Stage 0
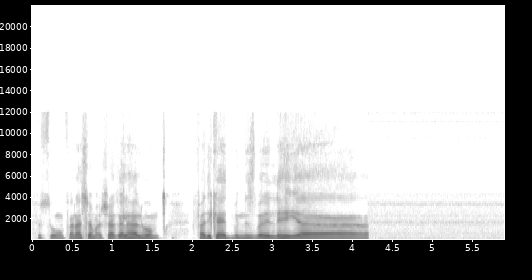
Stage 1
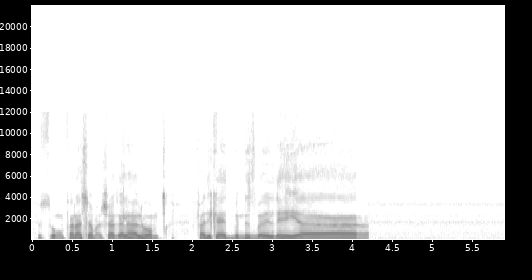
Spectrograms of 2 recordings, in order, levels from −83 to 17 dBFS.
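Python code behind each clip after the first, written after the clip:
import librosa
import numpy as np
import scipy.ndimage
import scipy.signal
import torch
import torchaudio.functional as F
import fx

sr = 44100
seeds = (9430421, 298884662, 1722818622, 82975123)

y = fx.level_steps(x, sr, step_db=12)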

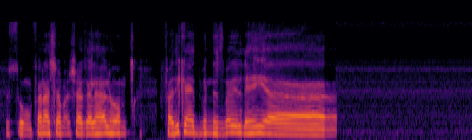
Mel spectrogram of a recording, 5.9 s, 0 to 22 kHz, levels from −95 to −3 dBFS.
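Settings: y = x + 0.36 * np.pad(x, (int(5.2 * sr / 1000.0), 0))[:len(x)]
y = y * 10.0 ** (-1.0 / 20.0)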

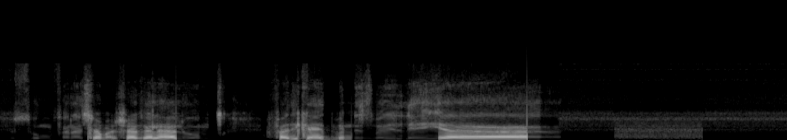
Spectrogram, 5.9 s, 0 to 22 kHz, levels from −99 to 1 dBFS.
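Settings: y = scipy.signal.sosfilt(scipy.signal.butter(2, 7100.0, 'lowpass', fs=sr, output='sos'), x)
y = fx.filter_lfo_highpass(y, sr, shape='square', hz=0.76, low_hz=600.0, high_hz=4100.0, q=1.3)
y = y * 10.0 ** (1.0 / 20.0)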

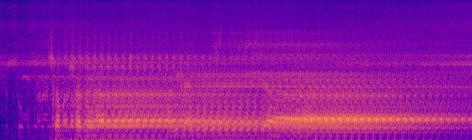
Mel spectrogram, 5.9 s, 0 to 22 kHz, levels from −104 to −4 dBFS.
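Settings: y = x + 0.5 * 10.0 ** (-51.5 / 20.0) * np.sign(x)
y = fx.cheby_harmonics(y, sr, harmonics=(8,), levels_db=(-25,), full_scale_db=-25.0)
y = fx.echo_swell(y, sr, ms=90, loudest=5, wet_db=-4.0)
y = y * 10.0 ** (-5.5 / 20.0)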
